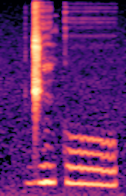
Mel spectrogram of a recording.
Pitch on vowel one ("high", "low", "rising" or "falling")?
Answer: low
